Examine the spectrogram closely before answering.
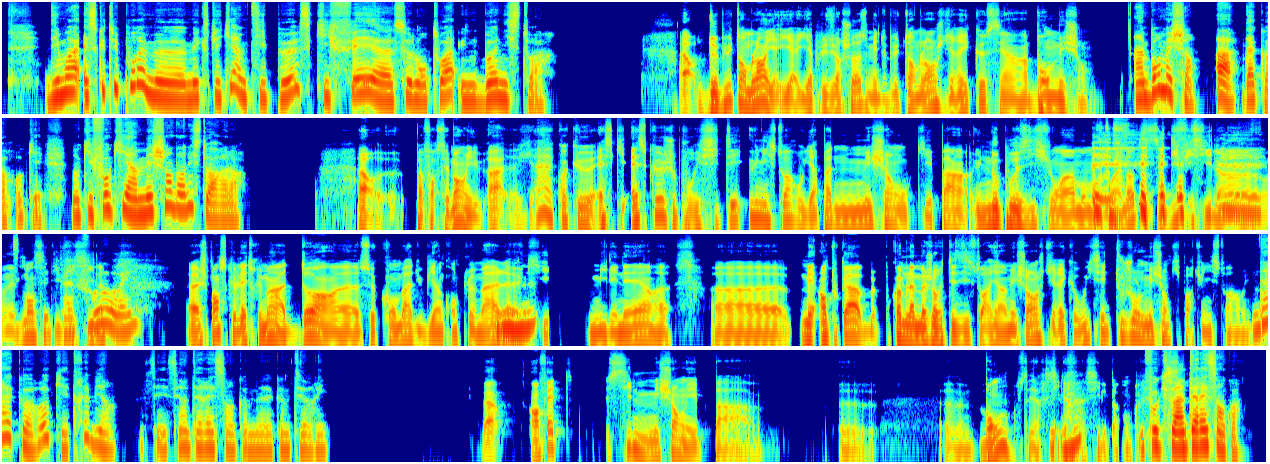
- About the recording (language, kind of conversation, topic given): French, podcast, Qu'est-ce qui fait, selon toi, une bonne histoire ?
- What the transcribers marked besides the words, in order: other background noise; stressed: "méchant"; laugh; chuckle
